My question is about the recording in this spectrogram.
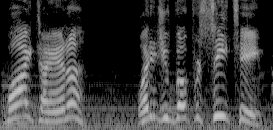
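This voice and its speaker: A man playing a loud, indignant, hot-headed young man in a video game drama. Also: extremely high pitch, moderate pace, soft background music. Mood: shocked, accusing.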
